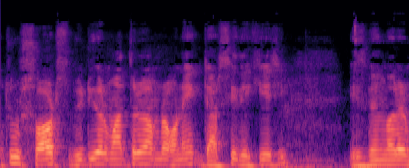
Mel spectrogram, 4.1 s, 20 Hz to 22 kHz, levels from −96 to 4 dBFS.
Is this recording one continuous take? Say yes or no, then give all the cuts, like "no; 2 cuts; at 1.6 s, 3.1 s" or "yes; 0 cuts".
yes; 0 cuts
